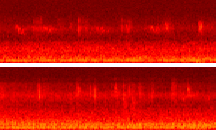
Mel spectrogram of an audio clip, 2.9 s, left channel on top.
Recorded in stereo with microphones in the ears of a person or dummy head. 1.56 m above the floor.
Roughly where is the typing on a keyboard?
No typing on a keyboard in this recording.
